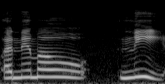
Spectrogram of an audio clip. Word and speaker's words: anemone: we'll we'll Pat him here we go oh a Nemo knee okay got you thank you yeah I I have a hard time pronouncing it um 100 more resources indeed yes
